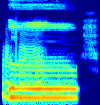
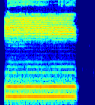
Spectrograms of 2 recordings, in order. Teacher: So for like an ooh sound, they're rounded, right? Ooh. Whereas for an e sound, they're pulled back e. And you can hear even in that the oo is darker than the e. So if you move back and forth between them, that's shaping like a darker, brighter sound.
